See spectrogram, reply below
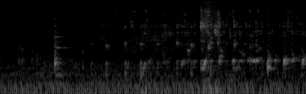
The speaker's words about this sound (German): Allein schon das Geräusch, wenn man Wein einschenkt.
